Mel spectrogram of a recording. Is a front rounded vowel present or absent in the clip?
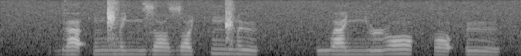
present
